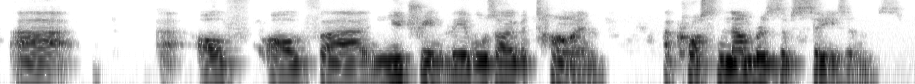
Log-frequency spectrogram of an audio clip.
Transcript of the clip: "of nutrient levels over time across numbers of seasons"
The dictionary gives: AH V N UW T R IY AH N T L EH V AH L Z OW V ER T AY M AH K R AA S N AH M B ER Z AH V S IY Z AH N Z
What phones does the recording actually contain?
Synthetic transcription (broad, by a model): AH V N UW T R IY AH N T L EH V AH L Z OW V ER T AY M AH K R AA S N AH M B ER Z AH V S IY Z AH N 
